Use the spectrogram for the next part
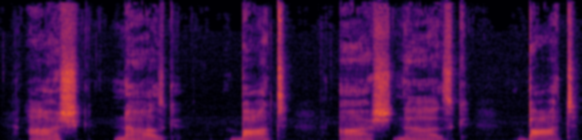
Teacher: we have the ah sound, the ah vowel has been stressed 100% of the time so far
